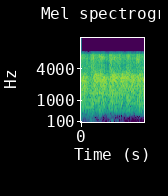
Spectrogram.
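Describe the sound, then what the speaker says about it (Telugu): A church congregation claps hands together in a loud, dense burst of applause throughout. "కొట్టు, చప్పట్లు కొట్టు."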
